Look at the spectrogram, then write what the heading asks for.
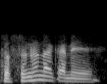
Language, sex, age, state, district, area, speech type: Maithili, male, 30-45, Bihar, Saharsa, rural, conversation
